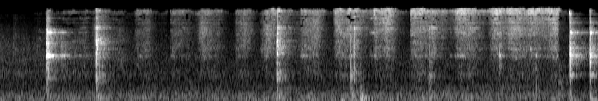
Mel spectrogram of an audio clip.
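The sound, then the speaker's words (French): Quick knife chopping of vegetables such as tomato and green pepper for a millet salad: several sharp knocks spread unevenly, joined by rasping, scraping strokes, with no voices. “Ensuite, on va rapidement couper les légumes.”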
